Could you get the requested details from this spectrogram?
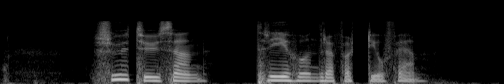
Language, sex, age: Swedish, female, 54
